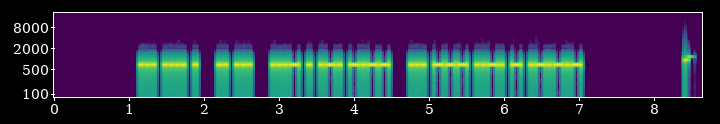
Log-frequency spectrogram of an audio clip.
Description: Morse code, heard as a keyed tone, about 30 wpm, 700 Hz. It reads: SHE IS VERY SOFT.
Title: Easy Phrases 30wpm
